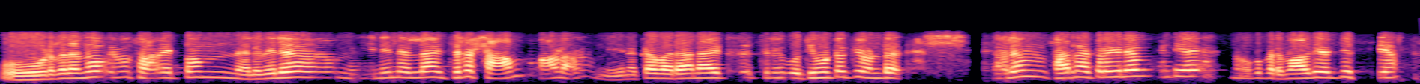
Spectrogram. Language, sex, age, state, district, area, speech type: Malayalam, male, 45-60, Kerala, Idukki, rural, conversation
